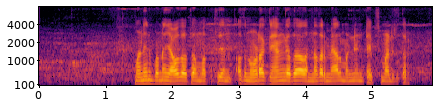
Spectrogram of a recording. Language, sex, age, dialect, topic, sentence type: Kannada, male, 60-100, Northeastern, agriculture, statement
